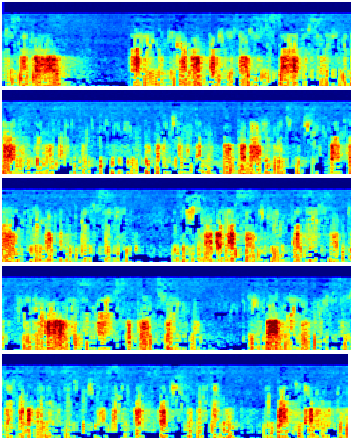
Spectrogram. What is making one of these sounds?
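A young woman speaks calmly and steadily into a microphone, heard through a loudspeaker.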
